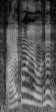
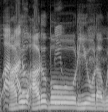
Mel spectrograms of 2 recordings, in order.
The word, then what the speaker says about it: Arborio: 이태리 음식, 이태리 지역에서 나오는 쌀이 우리나라 쌀하고는 조금 다른 게 알보리오는 전분이 엄청 스펠링이 많아요. ARBORIO. 그래서 알보리오. 아르보리오라고 해야 되겠다. 그쪽 식으로 하려고. 아르보리오 이렇게 이야기를 여기는 하죠.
